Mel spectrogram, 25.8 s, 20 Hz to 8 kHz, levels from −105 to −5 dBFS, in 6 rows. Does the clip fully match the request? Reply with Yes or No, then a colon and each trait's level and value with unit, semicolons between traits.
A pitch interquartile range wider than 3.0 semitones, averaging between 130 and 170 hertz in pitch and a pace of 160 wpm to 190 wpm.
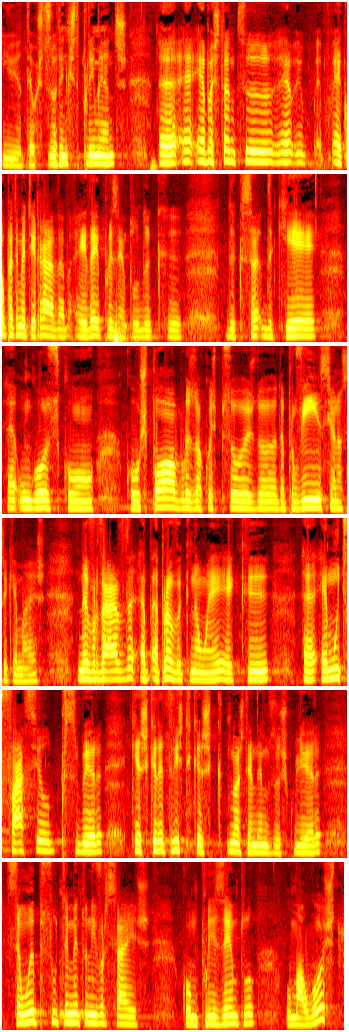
No: average, 2.7 semitones; medium, 140 Hz; average, 165 wpm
